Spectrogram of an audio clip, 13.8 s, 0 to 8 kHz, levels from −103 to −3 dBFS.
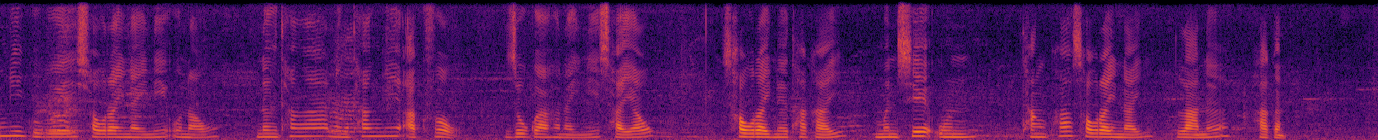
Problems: none marked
